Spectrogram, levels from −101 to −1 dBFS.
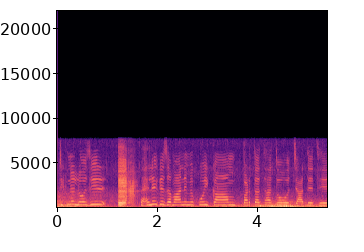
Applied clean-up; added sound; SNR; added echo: none; Fart + Thunder; -2 dB; none.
